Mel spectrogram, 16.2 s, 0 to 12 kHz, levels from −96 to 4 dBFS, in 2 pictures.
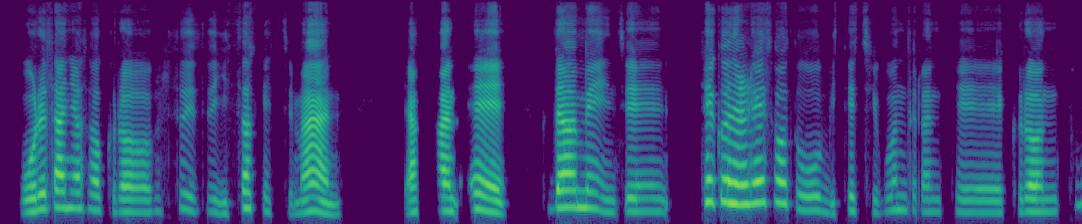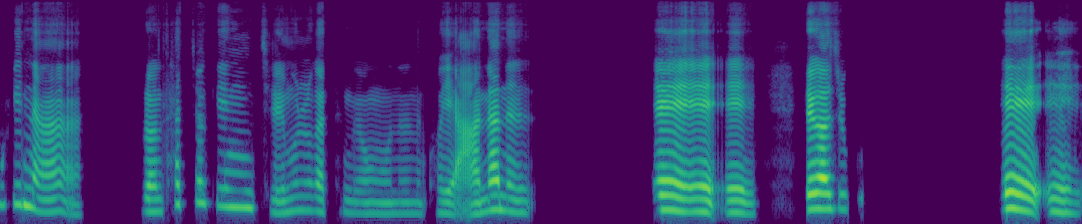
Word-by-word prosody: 오래 195 +5 +1
다녀서 240 -3 0
그럴 190 -2 -4
수 235 - -17
수도 200 -2 -14
있었겠지만, 180 -3 -1 0.5
약간 200 +3 0
예. 195 -7 +3 0.3
그다음에 255 0 +3
인제 195 0 -9 0.2
퇴근을 325 -3 +5
해서도 315 -11 0
밑에 175 +4 -12
직원들한테 190 -2 -12
그런 190 0 -3
톡이나 245 - -4 0.4
그런 195 -1 -4
사적인 280 -4 -7
질문 195 +3 -11
같은 185 -2 -10
경우는 165 0 -15
거의 170 -4 -9
안 160 +4 -2
하는 200 -5 +1 1.0
예예예. 190 -5 +4 0.4
그래 230 - +7
가지고 230 -1 +6 1.1
예예. 195 -7 +5
195 Hz, 255 characters per minute, -23 LUFS, 180-235 Hz, 1.1 s, 그래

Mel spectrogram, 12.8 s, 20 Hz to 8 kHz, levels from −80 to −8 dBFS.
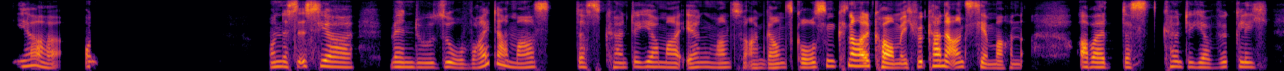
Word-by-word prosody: Ja 435 - -4 0.2
und 415 - -8 1.7
und 205 +2 -4
es 205 - +4
ist 220 - +6
ja 205 -4 0 0.3
wenn 195 0 -4
du 185 -1 -8
so 175 -3 -4
weiter 345 - -2
machst, 190 0 0 0.2
das 195 -2 +1
könnte 190 +1 -8
ja 200 0 -3
mal 190 -2 -3
irgendwann 185 0 -5
zu - - -2
einem 160 +1 -7
ganz 165 +3 -1
großen 195 +6 +3
Knall 240 -1 +6
kommen. 180 -7 +4
Ich 170 - 0
will 215 - +1
keine 240 -1 +5
Angst 200 +2 +3
hier 190 - +1
machen, 155 +1 -7 0.5
aber 195 -1 +1 0.2
das 190 -3 +4
könnte 215 -2 -5
ja 185 -3 -6
wirklich 200 -1 -5
195 Hz, 155 wpm, -23 LUFS, 180-205 Hz, 1.7 s, ist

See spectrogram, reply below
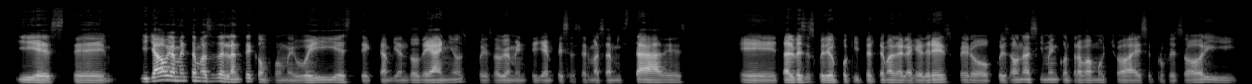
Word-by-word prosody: y, 110 -1 +1
este, 95 - 0 0.2
y 275 -1 -3
ya - - +10
obviamente 180 -3 +5
más 155 -2 +1
adelante 150 -2 +3
conforme 95 -3 -9
voy, 105 +3 -2
este, 100 -2 -6
cambiando 100 +2 -7
de 100 0 +4
años, 105 +4 +3
pues, 95 0 -13
obviamente 100 -1 -6
ya 95 - +1
empecé 95 - -11
a - - -21
hacer - - -12
más - - -8
amistades, 105 +1 +2 0.5
eh, 100 -2 -1
tal 105 0 +6
vez 110 -1 +4
descuide 100 -2 -1
un 105 - -1
poquito 105 -1 -6
el 100 - -15
tema 105 0 0
del 100 -1 +2
ajedrez, 100 +3 +2
pero, 95 -2 -5
pues, 100 -2 -8
aún 105 +2 -4
así 110 0 -3
me 110 - -5
encontraba 100 -2 -5
mucho 100 0 -7
a 95 - 0
ese 95 - -9
profesor 105 +3 -6
y 105 -4 -11
100 Hz, 200 wpm, -24 LUFS, 100-110 Hz, 0.5 s, ya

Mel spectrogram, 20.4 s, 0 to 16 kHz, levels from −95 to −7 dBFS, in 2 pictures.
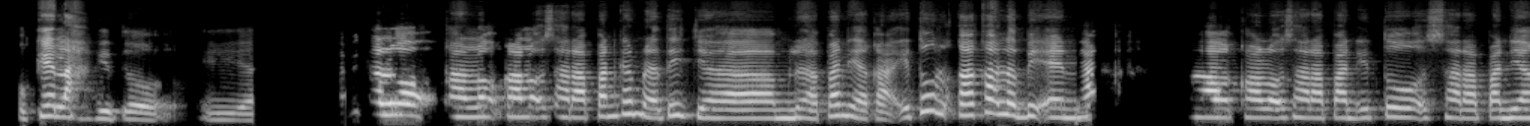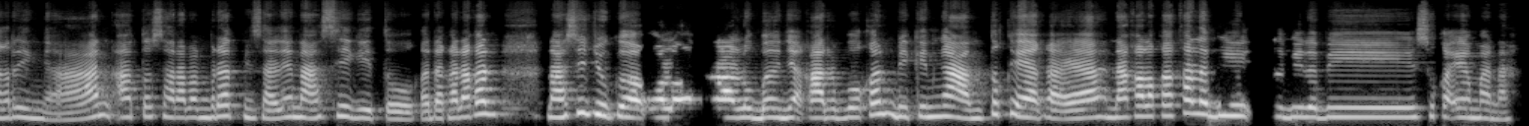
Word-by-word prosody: Okelah 280 +3 +2 0.2
gitu. 220 -1 -6 0.5
Iya, 190 -1 -12 0.6
tapi 440 -1 -26
kalau 335 -1 +5 0.3
kalau 280 -1 +1
kalau 275 0 +2
sarapan 270 +1 0
kan 360 - 0
berarti 255 +2 -2 0.2
jam 240 -1 0
8.00 255 +5 -1
ya 245 - -1
Kak, 210 - -3
itu 280 - -5 0.2
Kakak 330 +4 +4
lebih 305 -2 0
enak 265 +5 -2 0.6
kalau 260 -1 +2
kalau 255 -1 0
sarapan 250 -1 -2
itu 255 +3 -8 0.3
sarapan 245 -1 -3
yang 245 0 -1
ringan 235 -1 -2
atau 275 +1 -4
sarapan 265 -1 -2
berat 305 +2 +1
misalnya 245 0 -3
nasi 255 +4 -2
gitu, 240 -2 -5 0.2
kadang-kadang 240 +6 0
kan 365 - +5 0.4
nasi 270 +9 +3
juga 310 -3 +3 0.2
kalau 260 +6 +4 0.2
terlalu 260 -7 +5
banyak 265 0 0
karbo 255 +1 +3
kan 350 - +5
bikin 285 0 -2
ngantuk 265 +1 +4
ya - - +5
Kak 235 -3 +1
ya. 240 - +3 0.2
Nah 265 +1 +3
kalau 300 0 +5
Kakak 310 +5 +3
lebih 315 -2 +2 0.3
lebih 275 0 -4
lebih 275 +1 -2 0.6
suka 295 -2 -5
yang 260 - -3
mana? 210 -4 -6
265 Hz, 160 wpm, -25 LUFS, 245-295 Hz, 0.6 s, kalau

